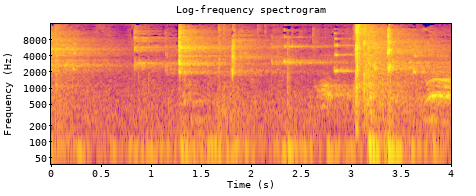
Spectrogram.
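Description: Badminton doubles rally: a few sharp racket strikes on the shuttlecock, squeaking shoes and thudding footsteps on a wooden court floor, in a large echoing hall. A voice calls out near the end as play stops.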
